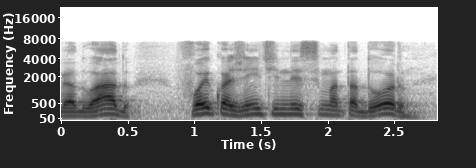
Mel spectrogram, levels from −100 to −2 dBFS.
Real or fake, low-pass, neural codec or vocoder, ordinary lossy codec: real; 7.2 kHz; none; none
